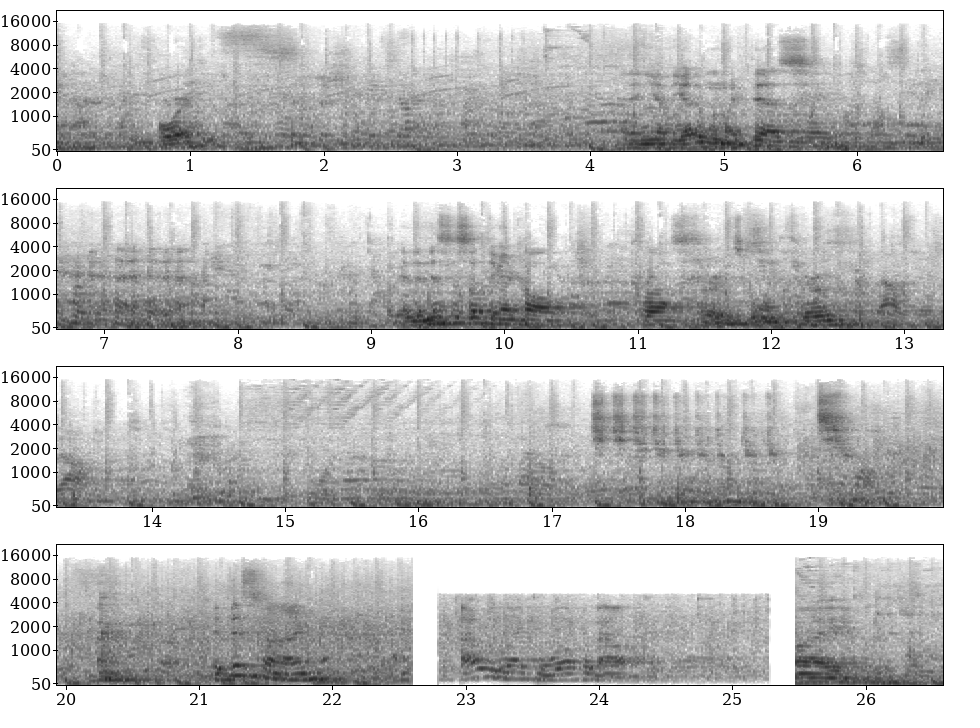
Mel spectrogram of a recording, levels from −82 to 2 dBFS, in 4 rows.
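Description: The input was likely switched to a poorer device between 22.60 s and 25.48 s. After a 200 ms silence at the switch, the sound turns dull, with nothing above 5.1 kHz, drops roughly 10 dB, and picks up a faint new background noise.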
